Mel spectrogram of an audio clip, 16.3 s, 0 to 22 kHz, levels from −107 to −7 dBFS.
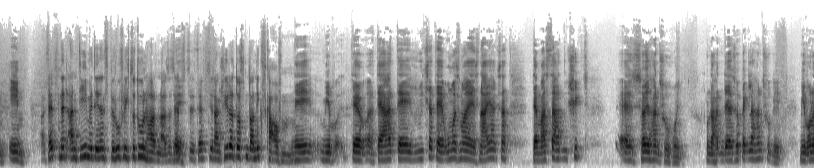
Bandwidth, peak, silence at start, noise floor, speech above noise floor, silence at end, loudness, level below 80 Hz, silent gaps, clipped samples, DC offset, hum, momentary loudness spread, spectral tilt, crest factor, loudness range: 12.5 kHz; -2 dBFS; 0 s; -57 dBFS; 37 dB; 0 s; -20 LUFS; -76 dBFS; none; under 0.1%; under 0.1%; none; 11 LU; -5 dB/octave; 20 dB; 4 LU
